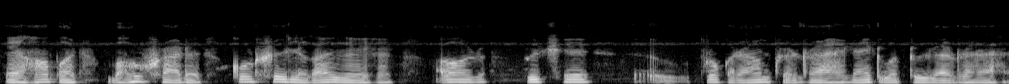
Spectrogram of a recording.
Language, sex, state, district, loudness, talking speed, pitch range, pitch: Hindi, male, Chhattisgarh, Balrampur, -17 LUFS, 120 wpm, 95-110 Hz, 100 Hz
